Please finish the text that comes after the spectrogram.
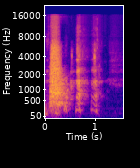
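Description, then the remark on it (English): A neutered dog wearing a cone collar barks three times, a loud drawn-out bark followed by two shorter ones, then silence. No one speaks. “The dog has the cone of shame on.”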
